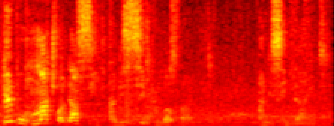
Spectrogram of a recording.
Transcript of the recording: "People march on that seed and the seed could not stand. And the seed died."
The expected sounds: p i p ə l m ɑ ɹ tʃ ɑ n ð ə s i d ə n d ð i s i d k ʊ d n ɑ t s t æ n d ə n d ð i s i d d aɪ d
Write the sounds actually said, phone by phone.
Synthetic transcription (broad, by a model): p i p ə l m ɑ tʃ ɑ n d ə s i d ə n d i s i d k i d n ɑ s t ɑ d ə n d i s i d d aɪ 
